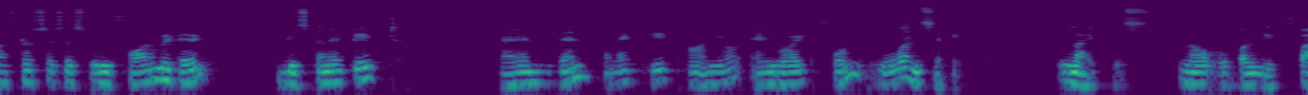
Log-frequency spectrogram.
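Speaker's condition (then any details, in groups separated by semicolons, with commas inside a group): No condition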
